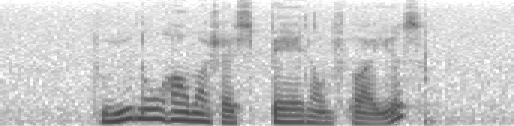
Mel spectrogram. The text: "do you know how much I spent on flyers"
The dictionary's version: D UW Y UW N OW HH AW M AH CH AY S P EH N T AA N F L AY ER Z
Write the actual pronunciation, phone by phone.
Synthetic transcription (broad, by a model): D UW Y UW N OW HH AW M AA CH AY S P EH N AA N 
